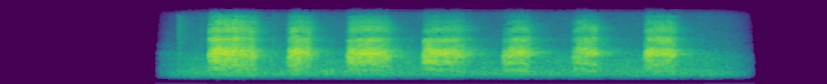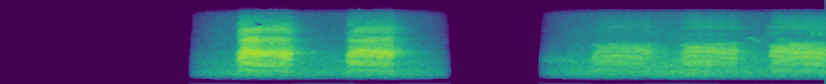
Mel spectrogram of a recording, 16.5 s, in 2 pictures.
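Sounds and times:
bird giving loud harsh caws: 2.1s - 7.0s, 10.6s - 12.4s, 14.2s - 16.5s.

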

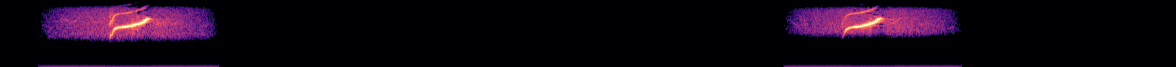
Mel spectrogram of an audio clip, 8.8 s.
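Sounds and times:
Common chaffinch calls: 0.8s - 1.2s, 6.3s - 6.6s.

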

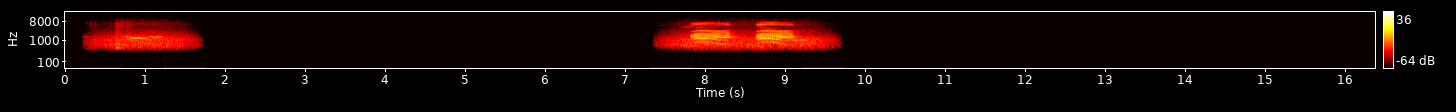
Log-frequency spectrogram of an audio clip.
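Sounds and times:
bird harsh raspy double call: 0.7s - 1.2s, 7.7s - 9.4s.

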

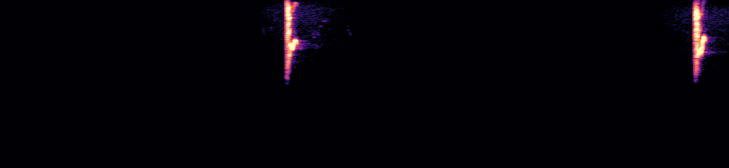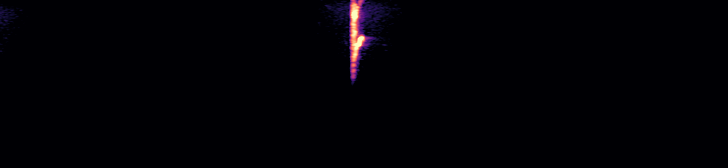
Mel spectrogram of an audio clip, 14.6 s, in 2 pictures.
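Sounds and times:
bird chirping: 2.8s - 3.1s, 6.9s - 7.2s, 10.8s - 11.0s.

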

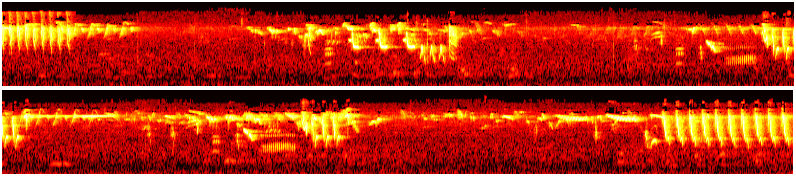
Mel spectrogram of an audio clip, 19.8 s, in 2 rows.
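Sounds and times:
bird chirping and twittering: 0.0s - 19.7s.

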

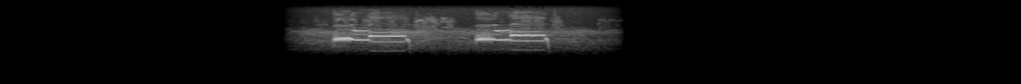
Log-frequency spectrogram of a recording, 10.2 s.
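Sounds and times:
bird nasal calls: 3.1s - 6.2s.

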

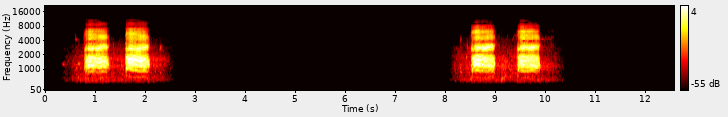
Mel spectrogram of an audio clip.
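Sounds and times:
bird giving harsh raspy caws: 0.4s - 2.4s, 8.3s - 10.2s.

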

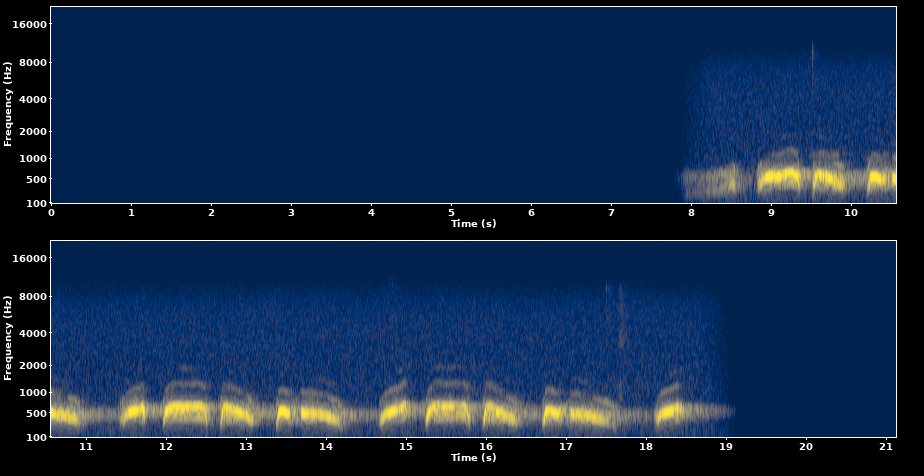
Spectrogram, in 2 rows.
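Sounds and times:
Common Wood Pigeon cooing: 7.9s - 18.9s.

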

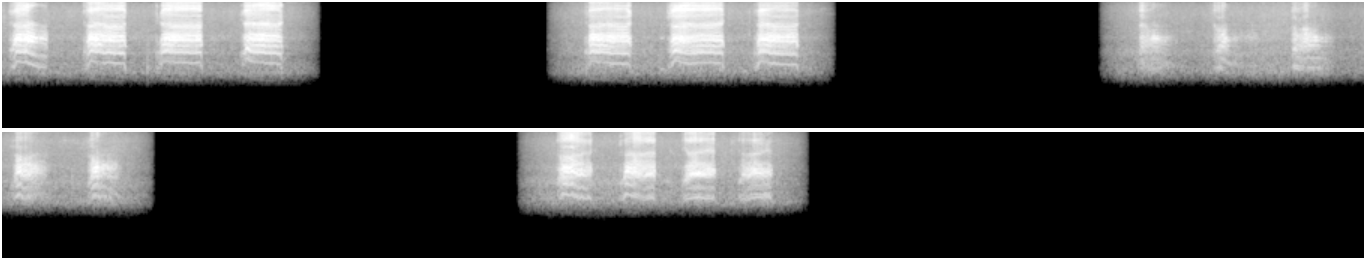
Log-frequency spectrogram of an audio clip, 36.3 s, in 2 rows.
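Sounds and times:
hiss: 0.0s - 4.3s, 7.3s - 11.1s, 14.7s - 20.2s, 25.1s - 28.9s
bird cawing: 0.1s - 3.8s, 7.8s - 10.7s, 15.2s - 19.8s, 25.6s - 28.6s.

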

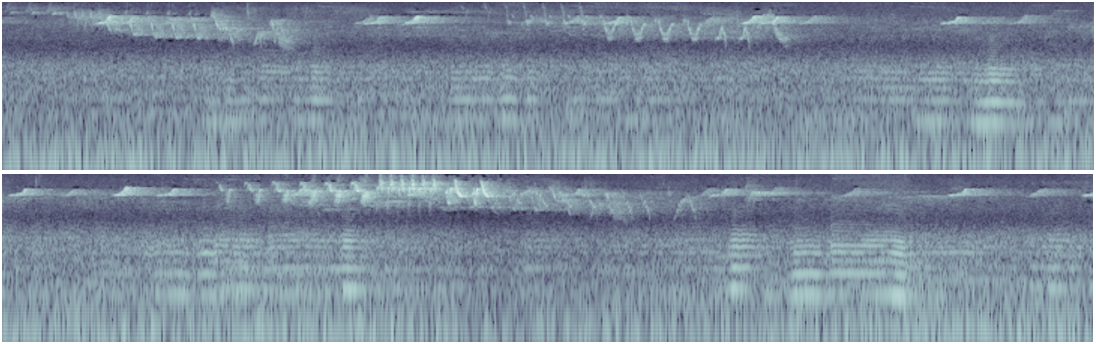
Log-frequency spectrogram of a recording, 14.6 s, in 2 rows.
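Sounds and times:
bird chirping: 0.0s - 14.5s.

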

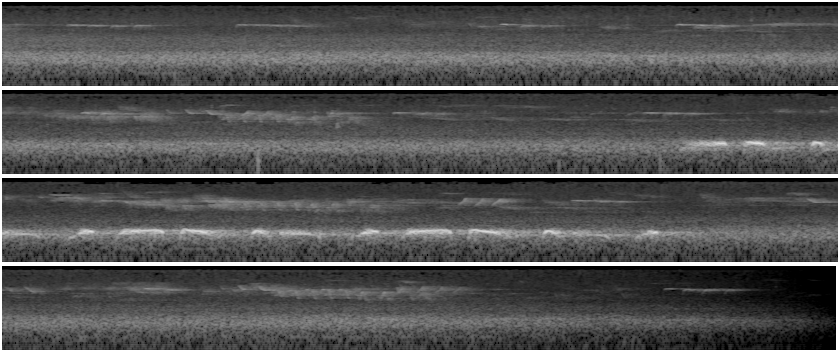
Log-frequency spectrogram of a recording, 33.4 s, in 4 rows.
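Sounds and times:
bird cooing with soft low hollow notes: 15.1s - 23.6s.

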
